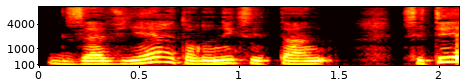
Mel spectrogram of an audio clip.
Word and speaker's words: Xavier: prédictions de chico aviaire donc ça s'écrit xavier mais ça se prononce aviaire étant donné que 70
